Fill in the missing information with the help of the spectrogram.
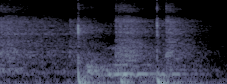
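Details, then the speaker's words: Percussion of the back at the costovertebral angle during a physical exam: three quick finger taps give a hollow, resonant note with no dullness, a normal finding. "So I don't hear any dullness. Costovertebral angle, no dullness, sounds good, nice and resonant."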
